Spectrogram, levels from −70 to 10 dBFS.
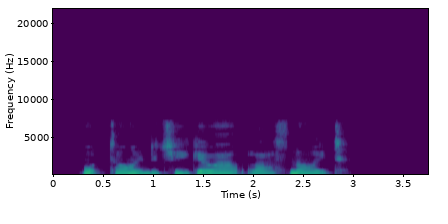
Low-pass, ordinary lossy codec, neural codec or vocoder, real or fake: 7.2 kHz; AAC, 48 kbps; none; real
